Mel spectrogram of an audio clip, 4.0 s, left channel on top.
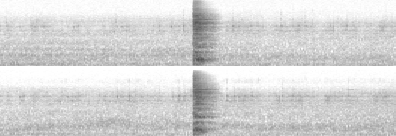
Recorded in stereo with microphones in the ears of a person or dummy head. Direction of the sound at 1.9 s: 10° left (ahead or behind).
